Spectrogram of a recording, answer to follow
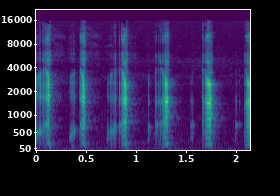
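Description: A man laughing in a run of short, evenly spaced bursts, about five in two seconds.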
